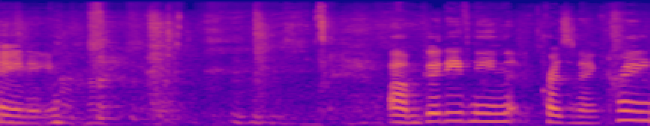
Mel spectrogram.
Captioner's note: board members chuckling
